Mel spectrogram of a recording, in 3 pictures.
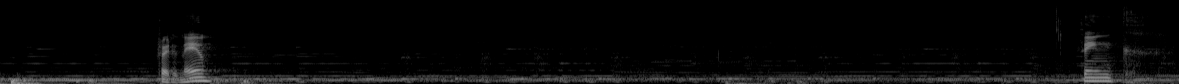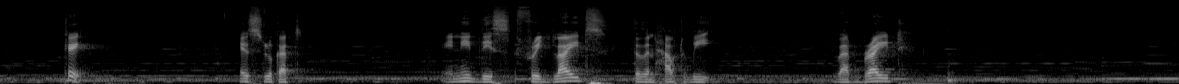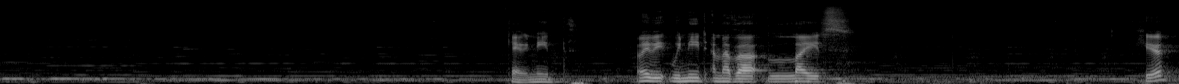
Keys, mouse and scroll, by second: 14.2 click, 14.9 click, 15.2 click, 16.5 click, 19.4 click, 26.8 click, 27.4 click, 27.8 click, 32.2 click, 33.4 r, 34.2 g.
